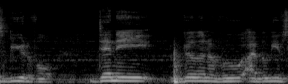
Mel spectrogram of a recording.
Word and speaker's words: Denis Villeneuve: Denis Villeneuve, I believe is how you pronounce the director's name.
